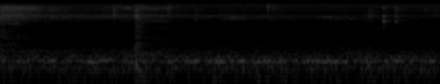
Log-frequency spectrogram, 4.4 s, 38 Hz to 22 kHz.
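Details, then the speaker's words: Refurbished Asus prebuilt i7 6700 PC at first power-on, rear fan still unplugged: faint steady low hum with a soft airy hiss, no ticking or rattle; fans spinning up quietly and normally. "It's not loud at all."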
